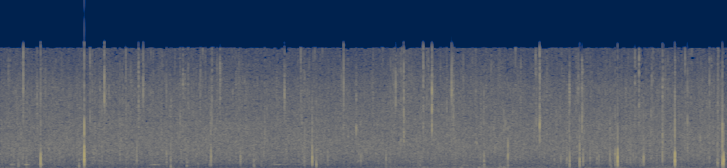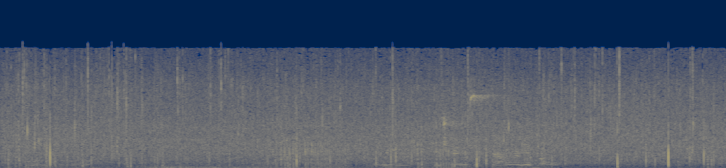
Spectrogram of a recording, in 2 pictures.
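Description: Heavy rain falling steadily on stone and foliage, with scattered individual drops striking close by in sharp taps.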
